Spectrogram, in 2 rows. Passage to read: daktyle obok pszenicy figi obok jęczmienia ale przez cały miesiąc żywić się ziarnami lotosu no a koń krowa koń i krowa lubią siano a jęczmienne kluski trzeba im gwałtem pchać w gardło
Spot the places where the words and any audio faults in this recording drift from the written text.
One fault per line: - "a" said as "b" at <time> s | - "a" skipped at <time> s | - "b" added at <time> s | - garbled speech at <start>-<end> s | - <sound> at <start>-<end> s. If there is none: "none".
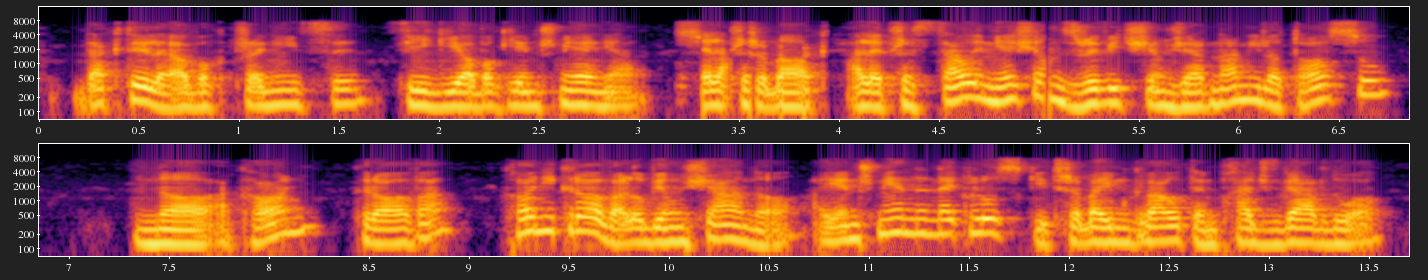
- garbled speech at 3.2-4.0 s
- dropout at 5.0-5.1 s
